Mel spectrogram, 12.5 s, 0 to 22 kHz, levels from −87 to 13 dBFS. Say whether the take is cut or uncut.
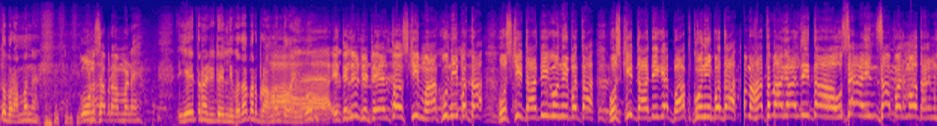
cut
